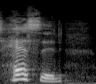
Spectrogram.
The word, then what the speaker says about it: hesed: The word is spelled H-E-S-E-D, hesed.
